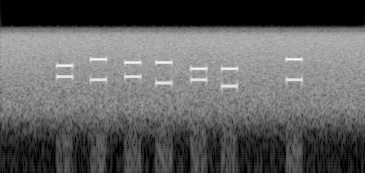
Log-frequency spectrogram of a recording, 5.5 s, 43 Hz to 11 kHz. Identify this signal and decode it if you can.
DTMF, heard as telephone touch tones, dialled by hand, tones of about 240 ms, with phone line noise. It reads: 0C#671 C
